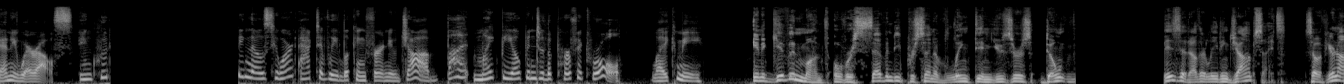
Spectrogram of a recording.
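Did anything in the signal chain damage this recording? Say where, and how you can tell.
Yes. Playback stalls occur at 1.1 s and at 10.75 s, both at the playback stage. The first silence lasts about 1.28 s, until 2.39 s. The second, right after "users don't", lasts about 0.89 s, until 11.65 s. Each time the speech breaks off mid-flow and resumes where it left off rather than skipping ahead. The likely cause is the player's buffer running dry or its output thread being blocked, leaving nothing to send to the output.

Catch-up at higher speed follows each stall, from 2.39 s to 5.39 s, starting at "the perfect role like", and from 11.65 s to the end of the clip, starting at "looking on". The speech runs 1.1 times faster and sits roughly one and a half semitones higher, because the player resamples its backlog to recover the lost time. Speed and pitch rise together, which marks this as resampling rather than time-stretching. 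The first episode settles back to normal speed and pitch.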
